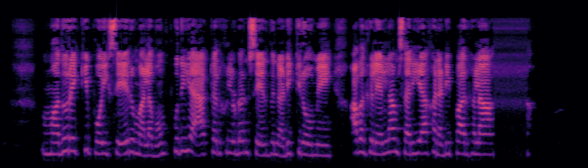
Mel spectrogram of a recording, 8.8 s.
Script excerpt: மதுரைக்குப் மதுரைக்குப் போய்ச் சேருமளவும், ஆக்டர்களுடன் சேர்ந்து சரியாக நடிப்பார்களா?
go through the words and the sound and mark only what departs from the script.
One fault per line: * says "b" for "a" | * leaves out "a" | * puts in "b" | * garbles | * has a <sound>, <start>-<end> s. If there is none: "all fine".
* leaves out "மதுரைக்குப்"
* puts in "புதிய"
* puts in "நடிக்கிறோமே அவர்கள் எல்லாம்"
